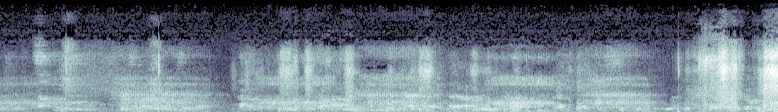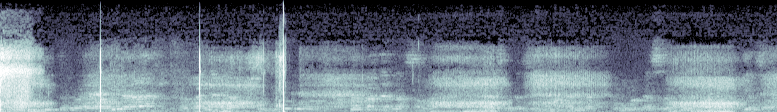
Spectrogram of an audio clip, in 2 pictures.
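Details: Sleeping person snoring: repeated rough, fluttering noises on each breath in, a louder snort midway and a few sharp clicks; snoring during sleep.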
